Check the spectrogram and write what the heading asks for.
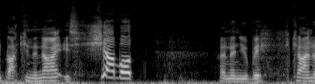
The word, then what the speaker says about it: Siabod: it written in English we kind of want to say saod but that's because as English speakers we think everything's an English alphabet but in the Welsh alphabet when you have an S followed by an i it gives you a sh noise the same as an S and a h in English which is why it's sha bod and not saod um I was used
